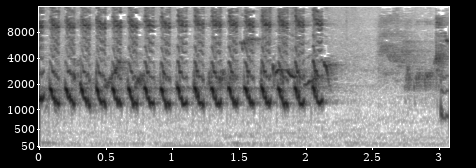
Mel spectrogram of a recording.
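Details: White-rumped shama in full song: a fast run of about fifteen identical looping whistled notes, roughly seven per second, ending abruptly, followed by quiet and a brief faint note.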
